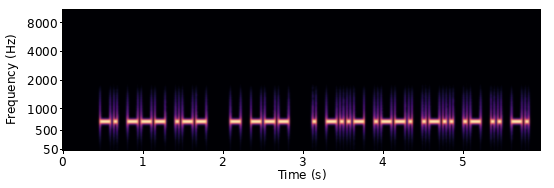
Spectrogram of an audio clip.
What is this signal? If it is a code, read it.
Morse code, heard as a keyed tone, about 28 wpm, 700 Hz. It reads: NOW TO EXPLAIN
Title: Sentences from Top 1300 Words 28wpm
